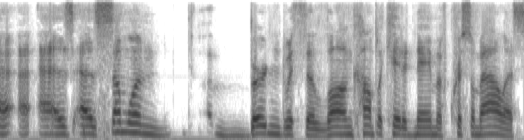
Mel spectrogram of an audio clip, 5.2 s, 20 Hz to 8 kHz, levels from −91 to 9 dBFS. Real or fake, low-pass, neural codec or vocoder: real; 7.2 kHz; none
